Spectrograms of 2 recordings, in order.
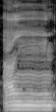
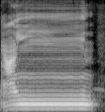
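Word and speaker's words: عين: that is iron so it is always pronounced iron and it is it must be prolonged either four or six so for example so you can see the iron you have to prolong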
